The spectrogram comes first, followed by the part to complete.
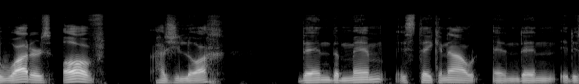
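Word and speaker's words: מי: already know, remember that this word right here, mem yud, without the vowel points, of course, just mem yud, can also be pronounced and would be pronounced me, which means who, right?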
